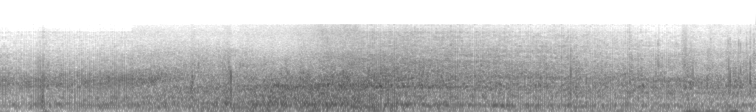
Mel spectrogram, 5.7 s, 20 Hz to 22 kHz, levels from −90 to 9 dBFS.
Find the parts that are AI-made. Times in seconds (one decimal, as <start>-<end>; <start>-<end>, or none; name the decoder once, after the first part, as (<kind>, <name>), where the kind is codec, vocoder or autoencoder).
0.0-1.0 (vocoder, WaveNeXt); 2.7-5.2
